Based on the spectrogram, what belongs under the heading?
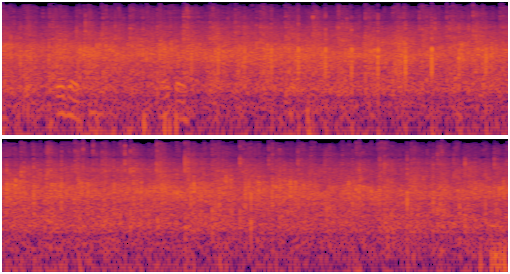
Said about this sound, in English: And with that, we bless you, and we ask, would you all rise and give our pastors some applause for the Lord.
